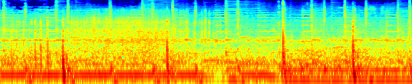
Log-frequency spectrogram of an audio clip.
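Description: A background music track with a steady bed of held tones, over which aerial firework shells burst as several sharp bangs at uneven gaps, the loudest about a second in.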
